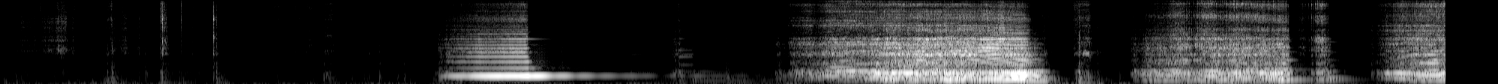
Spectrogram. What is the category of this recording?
Instrument samples > String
